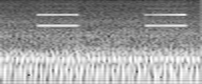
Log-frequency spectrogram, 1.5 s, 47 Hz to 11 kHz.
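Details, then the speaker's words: 2002 BMW 325xi that wouldn't start after an accident, now running after reconnecting the disconnected positive battery wire: steady low idle rumble with two short chimes, no stumbling or misfire; normal idle after starting. "that's about it and now my car starts clutching and for some reason my Stinky's getting stuck there we go there we go car started"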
